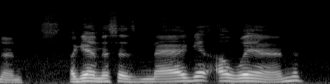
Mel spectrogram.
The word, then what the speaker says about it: Alyn: And again, this is Meg Alyn. It's pronounced Alyn, but it's Alyn.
